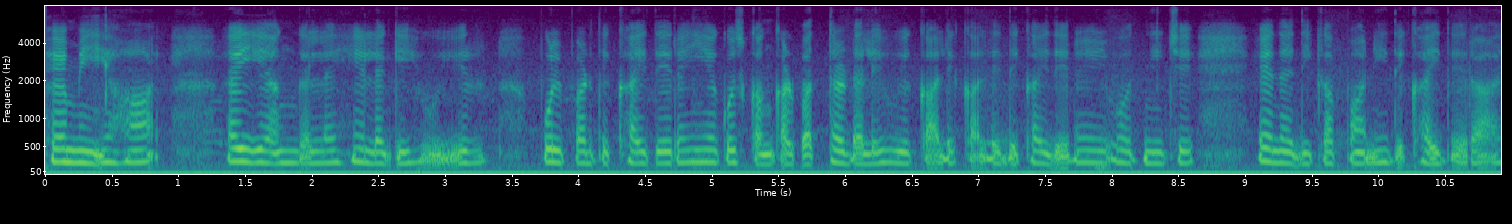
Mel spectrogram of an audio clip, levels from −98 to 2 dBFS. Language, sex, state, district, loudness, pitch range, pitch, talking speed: Hindi, female, Maharashtra, Pune, -27 LUFS, 200-220 Hz, 210 Hz, 170 wpm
